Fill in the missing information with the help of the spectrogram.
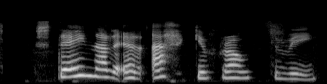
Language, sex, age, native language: Icelandic, female, 8, Icelandic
